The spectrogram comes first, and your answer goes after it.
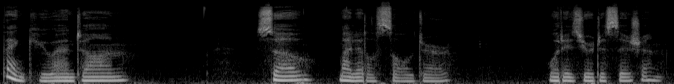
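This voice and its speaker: Ancient demon seductress, lowish voice, silky, deliberate, mocking, imperious, audio drama menace. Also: female voice, steady tone, a little mellow, slightly rough. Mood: seductive.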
